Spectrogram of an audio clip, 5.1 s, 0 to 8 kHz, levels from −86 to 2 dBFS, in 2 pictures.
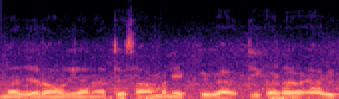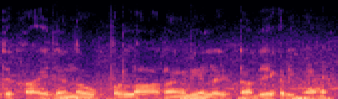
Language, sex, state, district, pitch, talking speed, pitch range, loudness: Punjabi, male, Punjab, Fazilka, 105 Hz, 225 wpm, 100-105 Hz, -12 LUFS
